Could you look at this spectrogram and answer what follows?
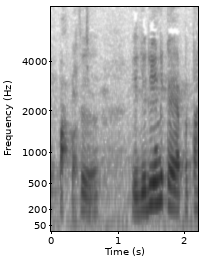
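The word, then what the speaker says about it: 八字: Ya Pak Ce, tulisannya Bazi, bacanya Pak Ce.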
